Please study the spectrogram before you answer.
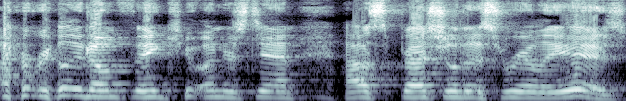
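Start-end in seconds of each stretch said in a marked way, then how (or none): none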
